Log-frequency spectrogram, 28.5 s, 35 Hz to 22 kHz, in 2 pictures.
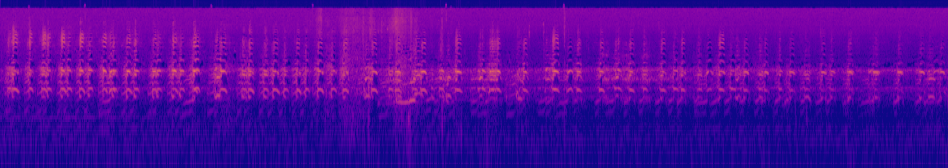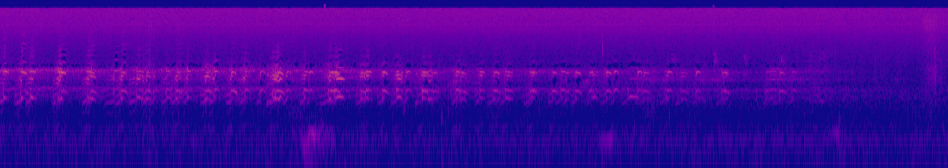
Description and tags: Quick recording of some geese flying overhead. (apologies for the foot shuffling in the snow midway.)
If my sounds have been useful, you can support me and receive a 1.6GB collection of recordings.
